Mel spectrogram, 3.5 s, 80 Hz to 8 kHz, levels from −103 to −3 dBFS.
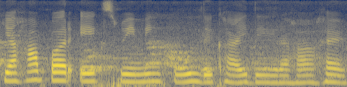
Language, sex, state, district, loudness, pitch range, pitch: Hindi, female, Madhya Pradesh, Katni, -18 LUFS, 195-220 Hz, 205 Hz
